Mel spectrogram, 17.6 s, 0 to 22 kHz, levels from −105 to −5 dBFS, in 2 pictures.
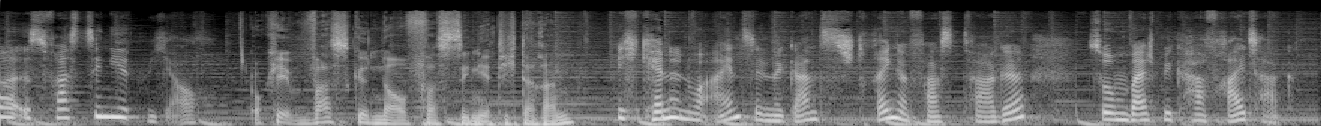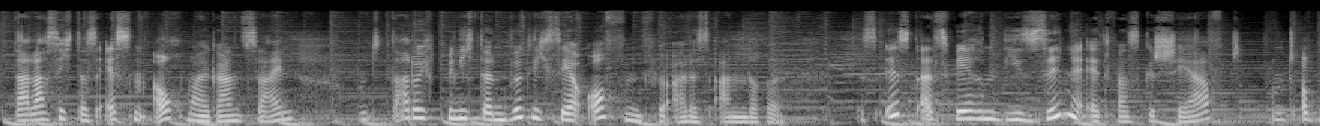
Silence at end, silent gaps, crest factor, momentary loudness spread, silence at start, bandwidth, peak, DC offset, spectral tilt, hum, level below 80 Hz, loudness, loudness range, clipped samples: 0 s; none; 18 dB; 13 LU; 0 s; 15.5 kHz; -10 dBFS; under 0.1%; -4.5 dB/octave; none; -44 dBFS; -26 LUFS; 2 LU; under 0.1%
